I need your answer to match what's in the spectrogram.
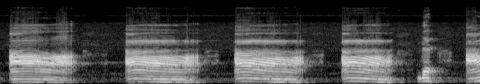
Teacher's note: আ উচ্চারণ করার সময় জীব কিন্তু মাঝামাঝি অবস্থান করছে। এ কিন্তু কোনরকমভাবে নড়াচড়া কিন্তু করছে না। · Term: কেন্দ্রীয় স্বরধ্বনি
